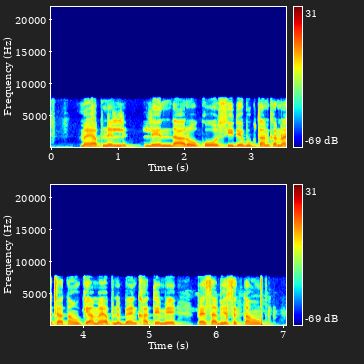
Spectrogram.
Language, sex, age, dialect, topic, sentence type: Hindi, female, 25-30, Hindustani Malvi Khadi Boli, banking, question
